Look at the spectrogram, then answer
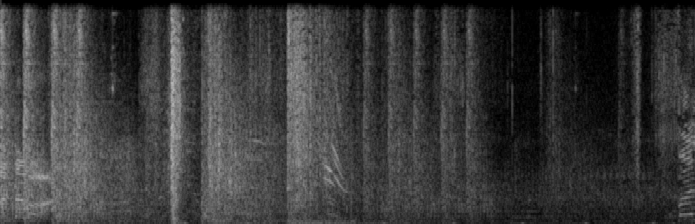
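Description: Dense gunfire from a firefight in S.T.A.L.K.E.R.: Clear Sky's swamps: rapid overlapping automatic bursts and single shots crackle continuously, close and loud, with sharper reports near two and three seconds.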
